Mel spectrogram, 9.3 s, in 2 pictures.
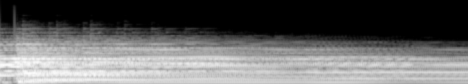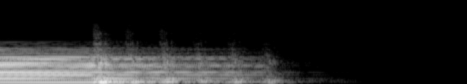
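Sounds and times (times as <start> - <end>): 
grand piano with chorus echo: 0.0 - 7.2.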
